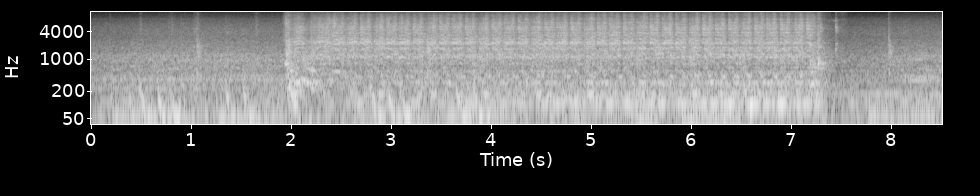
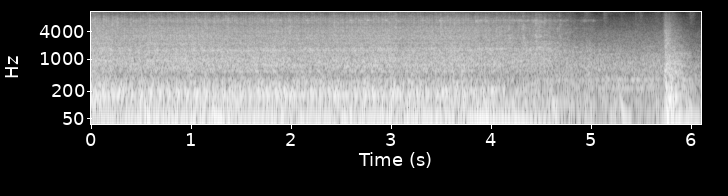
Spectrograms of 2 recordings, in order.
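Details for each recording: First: 1967 VW Bus with 1500cc engine, hot Texas summer, fuel primed into carbs: starter churns steadily about five seconds without catching, then quits; crank no start, later fixed by replacing coil and distributor and rotating the distributor. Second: 1967 VW Bus with 1500cc flat-four idling after valve setting, timing, carb adjustment and new distributor, coil and points; steady even low putter with no misses or knocks, running smooth, throttle linkage still needing adjustment.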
